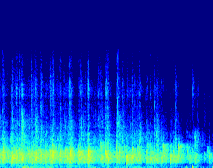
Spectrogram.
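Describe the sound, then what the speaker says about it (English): An event audience at a ten-year anniversary gathering applauds steadily as a speaker comes on stage, a full, even round of clapping that lasts throughout. "Please give him a big, there you are, big round of applause."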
